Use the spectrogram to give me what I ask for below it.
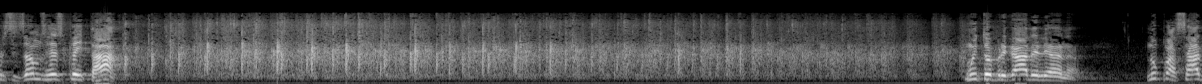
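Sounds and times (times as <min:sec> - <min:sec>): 
speech: 0:00.0 - 0:01.5, 0:09.7 - 0:10.9, 0:11.5 - 0:12.0
audience applause: 0:01.1 - 0:10.0.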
